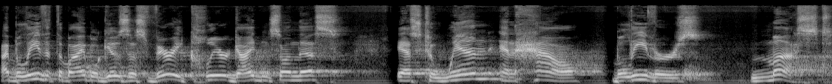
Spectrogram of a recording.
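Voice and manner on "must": must stressed and drawn out after a pause. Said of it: "let me emphasize that word".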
